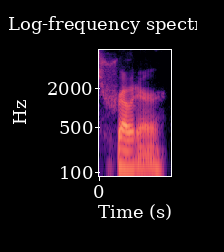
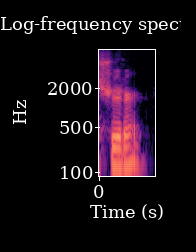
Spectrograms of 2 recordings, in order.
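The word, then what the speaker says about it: Schröder: for all Raptor fans it's schroer not shudder I've said shudder the broadcast team says shudder it's schroer I checked I checked with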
